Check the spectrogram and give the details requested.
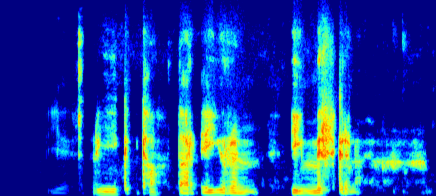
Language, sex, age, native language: Icelandic, male, 20-29, Icelandic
